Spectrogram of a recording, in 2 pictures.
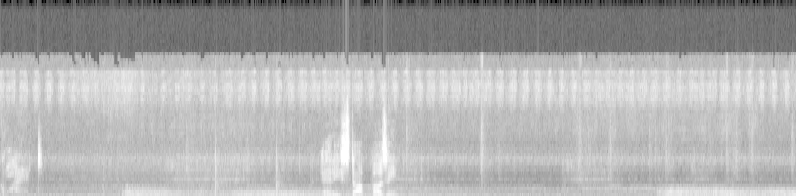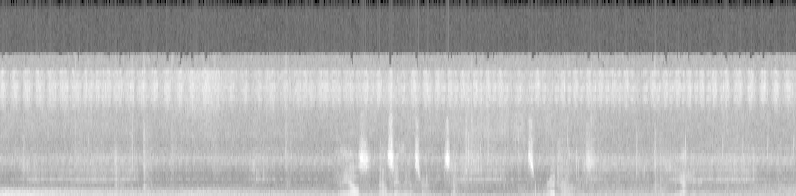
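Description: Footsteps crunch over gravel and dry ground.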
